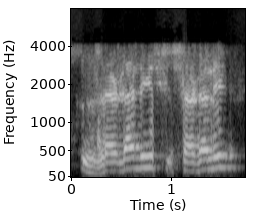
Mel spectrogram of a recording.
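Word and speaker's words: Изделие: ആ SU-57 ഉപയോഗിക്കുന്ന എഞ്ചിനാണ് സെഡലിക് 177S. ഞാനിതിന്റെ ഉച്ചാരണം റഷ്യൻ ഭാഷയുടെ ഉച്ചാരണമാണ് സെഡലിക് എന്നുള്ളത്. 177S എന്ന എഞ്ചിൻ എന്ന ഇനി ഞാൻ ബാക്കി ഭാഗങ്ങളിൽ അങ്ങനെയായിരിക്കും ഞാൻ പരാമർശിക്കുന്നത്.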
